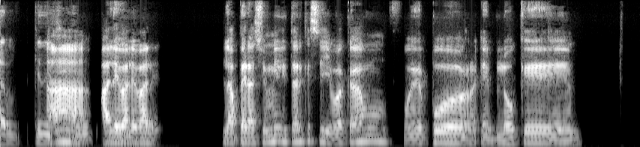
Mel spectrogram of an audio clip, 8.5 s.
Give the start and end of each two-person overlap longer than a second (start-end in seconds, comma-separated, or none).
0.6-2.1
